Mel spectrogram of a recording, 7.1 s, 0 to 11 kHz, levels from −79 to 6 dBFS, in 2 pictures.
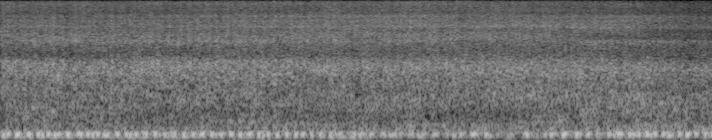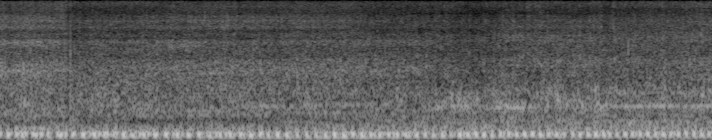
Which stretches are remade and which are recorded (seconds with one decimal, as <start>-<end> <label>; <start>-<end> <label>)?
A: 0.0-1.5 recorded; 1.5-2.0 remade; 2.0-5.6 recorded; 5.6-6.6 remade; 6.6-7.1 recorded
